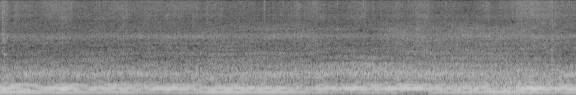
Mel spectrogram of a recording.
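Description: Steady even motor hum with a constant low tone and no cutting out over six seconds; mower running normally.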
